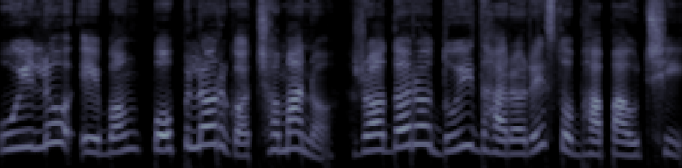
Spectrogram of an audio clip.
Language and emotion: Odia, neutral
